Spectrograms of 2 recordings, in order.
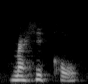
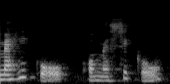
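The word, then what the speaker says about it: México: Actually, they don't pronounce as Mexico, right? So, yeah. Oh, really? Yeah. The time we were talking to someone during AICI event. Mexico. Right. The X they pronounce as H, Mexico, something like that.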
